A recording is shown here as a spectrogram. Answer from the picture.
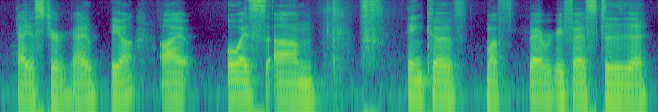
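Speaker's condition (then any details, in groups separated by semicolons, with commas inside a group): Stutter; childhood stutter; prolonged sounds, blocks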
